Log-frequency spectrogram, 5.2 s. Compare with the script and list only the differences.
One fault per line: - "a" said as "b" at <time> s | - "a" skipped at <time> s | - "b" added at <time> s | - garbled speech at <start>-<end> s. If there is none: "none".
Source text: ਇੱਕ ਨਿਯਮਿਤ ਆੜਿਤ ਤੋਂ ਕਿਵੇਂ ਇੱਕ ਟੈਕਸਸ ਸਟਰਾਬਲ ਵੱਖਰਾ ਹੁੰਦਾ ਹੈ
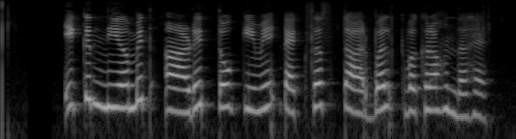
- "ਇੱਕ" skipped at 2.7 s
